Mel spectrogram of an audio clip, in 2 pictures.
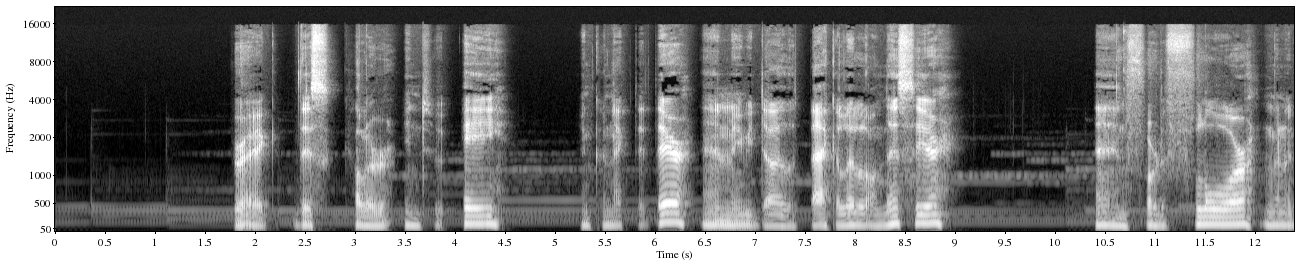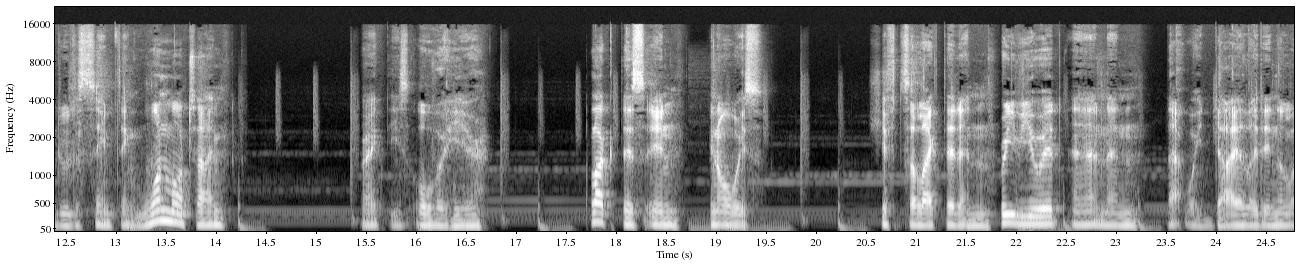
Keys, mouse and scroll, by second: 0.0 click, 0.2 click, 0.5 click, 0.8 click, 1.0-1.5 scroll up 2, 1.9-3.4 drag, 4.7 click, 6.4-10.3 drag, 10.6 click, 10.6 middle click, 11.6-12.1 scroll down 2, 12.5-12.8 scroll down 2, 12.9 middle click, 13.4 scroll up 2, 14.4 ctrl+v, 14.6 click, 15.2 click, 16.3 click, 17.0 scroll up 4, 17.1 click, 17.5 click, 18.7 ctrl+shift+click, 19.7 shift+middle click, 19.9 scroll up 2, 20.0 middle click, 20.2 scroll down 2, 21.7-23.6 drag, 24.6 middle click.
